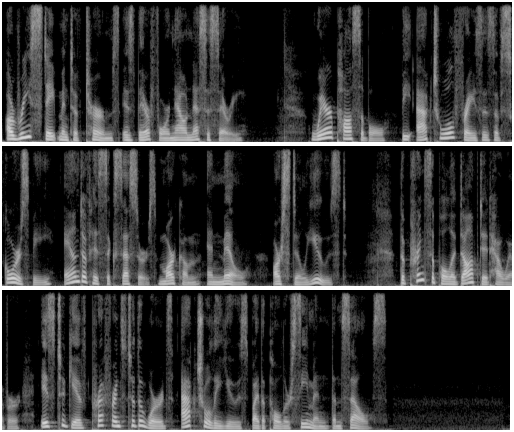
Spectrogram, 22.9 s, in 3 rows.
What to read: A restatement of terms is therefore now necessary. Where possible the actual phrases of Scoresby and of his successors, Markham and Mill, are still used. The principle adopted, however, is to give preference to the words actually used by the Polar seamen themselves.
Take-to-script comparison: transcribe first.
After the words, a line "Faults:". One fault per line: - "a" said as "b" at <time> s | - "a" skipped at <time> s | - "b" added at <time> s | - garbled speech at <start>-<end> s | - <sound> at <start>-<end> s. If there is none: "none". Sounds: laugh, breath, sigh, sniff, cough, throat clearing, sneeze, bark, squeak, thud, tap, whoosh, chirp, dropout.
A restatement of terms is therefore now necessary. Where possible the actual phrases of Scoresby and of his successors, Markham and Mill, are still used. The principle adopted, however, is to give preference to the words actually used by the Polar seamen themselves.
Faults:
none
